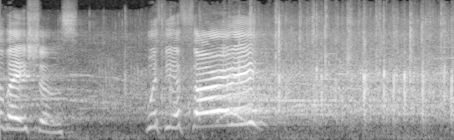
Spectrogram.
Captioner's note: applause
